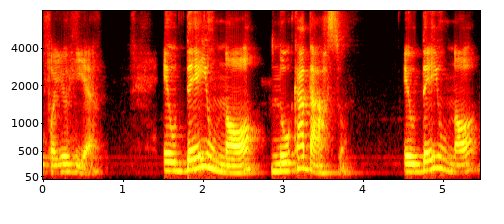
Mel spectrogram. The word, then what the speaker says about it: nó: But nó, it's very stressed. Eu dei nó no cadarço. You see that one is stressed and the other one is not?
